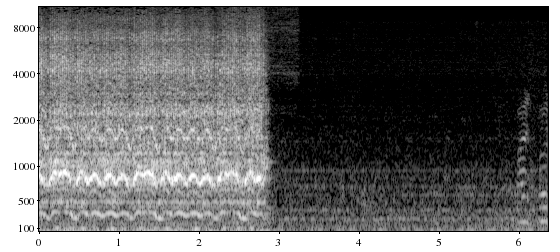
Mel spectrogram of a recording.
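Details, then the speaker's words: Long-sitting abandoned diesel motorhome: the starter cranks steadily for about three seconds, then stops without catching, despite 12.13 V at the battery and starting fluid. "we think the fuel is just not getting there so we're trying to get all the air out of the system got some more diesel putting it in there but still nothing"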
